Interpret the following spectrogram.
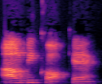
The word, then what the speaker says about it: albicocche: Okay, so A, L, B, E, C, O, Chi, Chi, H, E. And this is pronounced albicocche, and it means apricots.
